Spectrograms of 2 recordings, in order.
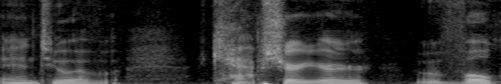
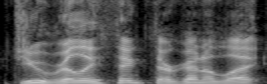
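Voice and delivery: raised, louder challenge; voicing the Doctor; 6 semitones higher, 5 dB louder than usual. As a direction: challenge him, voice up. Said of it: "the doctor's like".

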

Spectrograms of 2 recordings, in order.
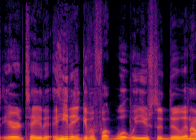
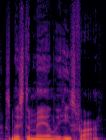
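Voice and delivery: much lower, softer, brushing it off; mock dismissive shrug; 8 semitones lower, 13 dB quieter than usual. The school waving off a teacher's grab, low dismissive mumble. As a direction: mumble it like the school couldn't care less. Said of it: "It was like".

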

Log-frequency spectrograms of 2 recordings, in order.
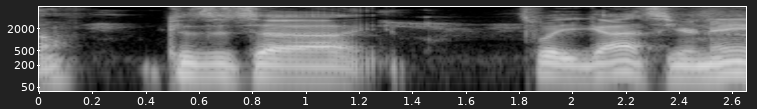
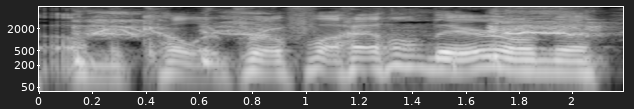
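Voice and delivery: laughing; 6 semitones higher, 6 dB louder than usual. Real, not acted. Laughing through cough while high.

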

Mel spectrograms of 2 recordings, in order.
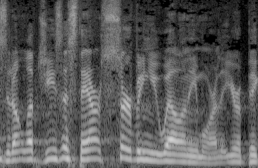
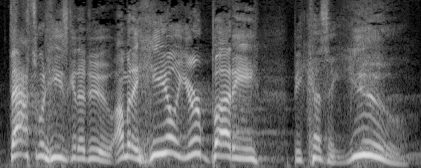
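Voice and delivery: loud, high preaching to the men; loud, fired-up sermon voice; full-force preaching; 7 semitones higher, 8 dB louder than usual. Acted. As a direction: drive the point home from the pulpit.

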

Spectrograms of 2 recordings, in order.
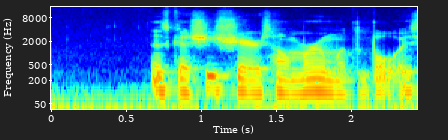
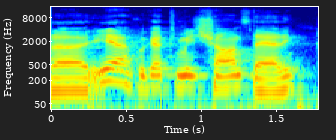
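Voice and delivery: usual speaking voice

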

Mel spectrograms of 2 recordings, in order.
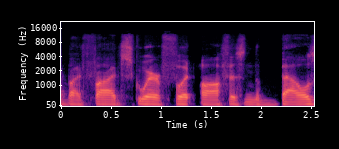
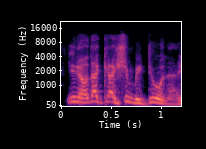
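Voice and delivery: manager voice; 7 semitones higher than usual. Retold or imitated. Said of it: "He's like".

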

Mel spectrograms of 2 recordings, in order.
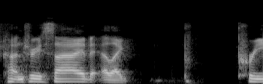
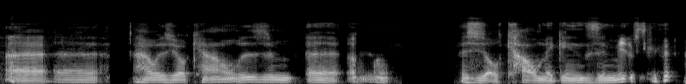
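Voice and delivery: lightly put-on French accent, unhurried; slower than usual. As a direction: play a French villager knocking next door, hammy French accent. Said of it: "do it again with a French accent".

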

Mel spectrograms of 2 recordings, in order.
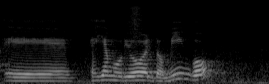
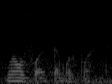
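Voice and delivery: quiet sad; 5 semitones lower, 16 dB quieter, slower than usual. Real, not acted. Sad story, fading out.

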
